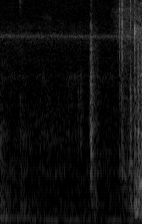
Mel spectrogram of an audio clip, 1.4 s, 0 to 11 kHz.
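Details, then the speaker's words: 2018 Yamaha Kodiak 450 after fuel pump replacement, key turned on to prime: a few faint clicks then a short even electric whir as the new pump primes the system; normal fuel pump priming. "And all that it means is you're just going to turn it on. You'll hear everything priming up."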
